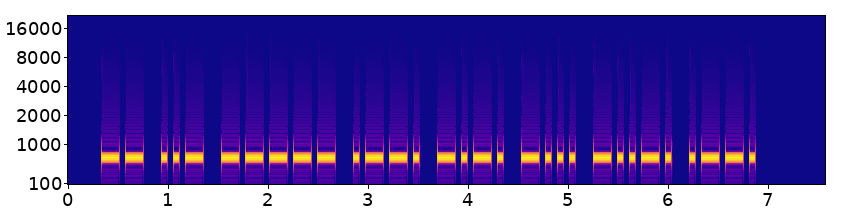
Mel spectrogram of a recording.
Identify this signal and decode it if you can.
Morse code, heard as a keyed tone, about 20 wpm, 700 Hz. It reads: MU0PCB/P
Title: Difficult Call Signs 20wpm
